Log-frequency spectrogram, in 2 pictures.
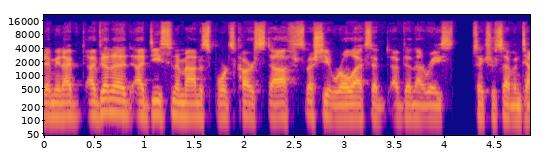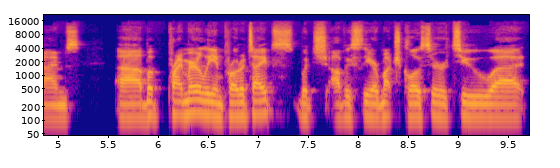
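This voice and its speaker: A man's voice: mid-range voice, fairly bright tone. A man from Canada, a racing driver guest on a podcast, chatting casually with self-deprecating jokes and frequent restarts.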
